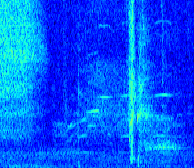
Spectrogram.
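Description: Near silence: faint background hiss, with a single faint click near the end.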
